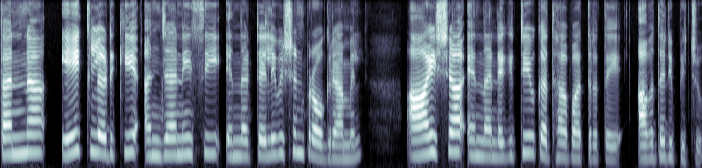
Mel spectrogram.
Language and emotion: Malayalam, neutral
